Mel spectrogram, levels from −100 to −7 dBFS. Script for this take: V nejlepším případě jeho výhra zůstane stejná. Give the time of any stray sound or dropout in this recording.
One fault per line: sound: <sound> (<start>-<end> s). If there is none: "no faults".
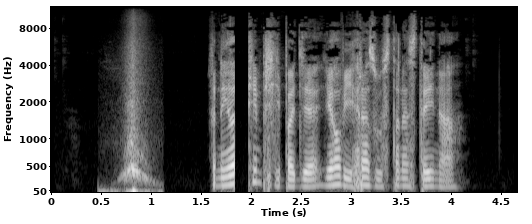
sound: whoosh (0.5-1.1 s)
sound: dropout (1.8-2.0 s)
